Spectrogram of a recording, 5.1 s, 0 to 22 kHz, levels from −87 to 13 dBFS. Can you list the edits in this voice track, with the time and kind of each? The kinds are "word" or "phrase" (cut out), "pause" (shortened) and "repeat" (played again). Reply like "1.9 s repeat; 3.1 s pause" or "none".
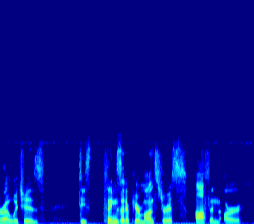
none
